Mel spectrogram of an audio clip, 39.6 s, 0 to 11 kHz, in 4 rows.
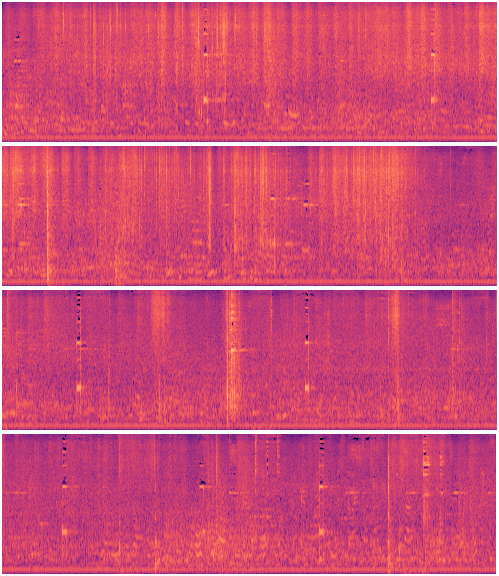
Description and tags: grocery store ambience 2
A clip of grocery store ambience, featuring the sound of self-service check-out.
receipt-printer-sound, cash-register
